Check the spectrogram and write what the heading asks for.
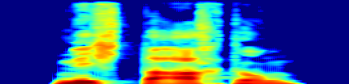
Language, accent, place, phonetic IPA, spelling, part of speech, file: German, Germany, Berlin, [ˈnɪçtbəˌʔaxtʊŋ], Nichtbeachtung, noun, De-Nichtbeachtung.ogg
- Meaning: nonobservance; disregard; intentional failure to follow a suggestion, rule, leader, etc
